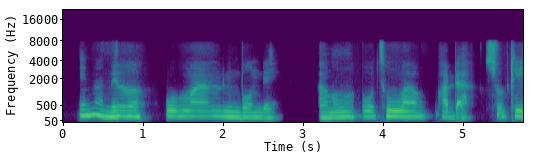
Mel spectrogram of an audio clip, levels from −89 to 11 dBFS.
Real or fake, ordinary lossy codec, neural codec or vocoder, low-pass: fake; none; codec, 16 kHz, 0.5 kbps, X-Codec, HuBERT features, trained on balanced general audio; none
